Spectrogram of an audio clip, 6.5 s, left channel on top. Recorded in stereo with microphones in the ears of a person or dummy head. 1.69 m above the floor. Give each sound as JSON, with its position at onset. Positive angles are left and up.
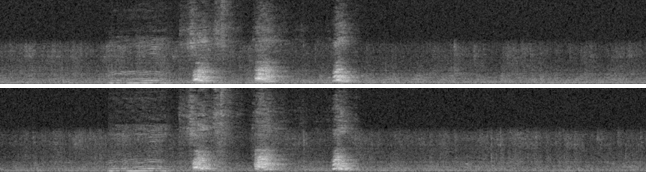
{"t": 1.1, "sound": "a dog barking", "side_deg": -65, "distance_m": 3.5}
